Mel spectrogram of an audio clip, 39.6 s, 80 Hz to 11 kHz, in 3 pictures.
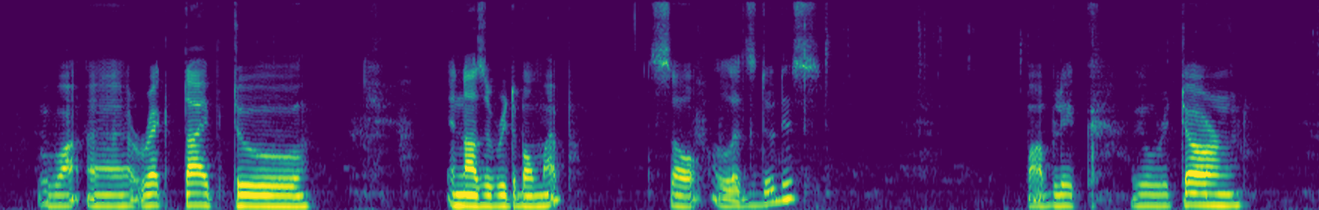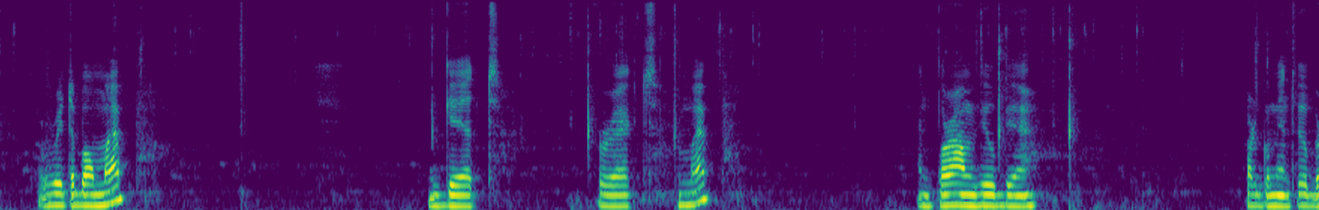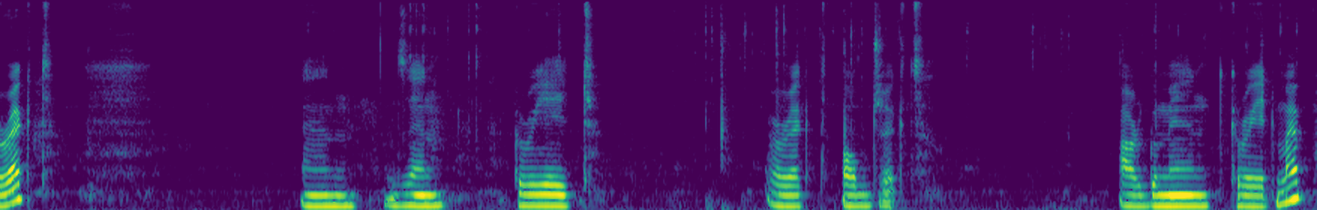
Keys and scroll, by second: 8.0 Return, 8.8-9.7 typing, 10.0 Return, 12.5-13.7 typing, 14.5 Return, 15.6 space, 17.0-20.6 typing, 21.7-24.9 typing, 24.5 super+space, 25.7 shift+Return, 30.7 super+c, 31.3 super+v, 32.0 super+space, 32.9-35.6 typing, 36.7-37.9 typing, 38.8 Return, 39.2 ;.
